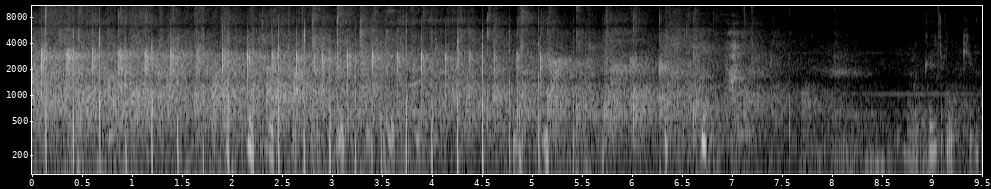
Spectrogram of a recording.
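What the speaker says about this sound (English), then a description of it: "Just to give them a clap of hands" An audience stands and claps for health workers at a COVID update briefing: dense, rapid applause that slowly thins and fades, with voices mixed in.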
